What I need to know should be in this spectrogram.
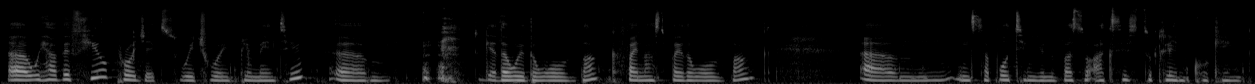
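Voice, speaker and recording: A woman from Rwanda working as a government energy official, asking a question at a conference with slow, hesitant speech full of fillers. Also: lowish voice, warm tone. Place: conference hall.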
